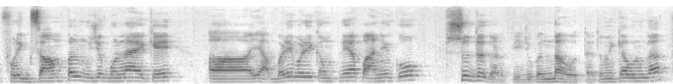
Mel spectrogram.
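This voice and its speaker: A young man with an Indian accent teaches English words in a Hindi lesson, with a voice pitched a little high. He explains each word patiently, gives example sentences and checks with a frequent "right?".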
